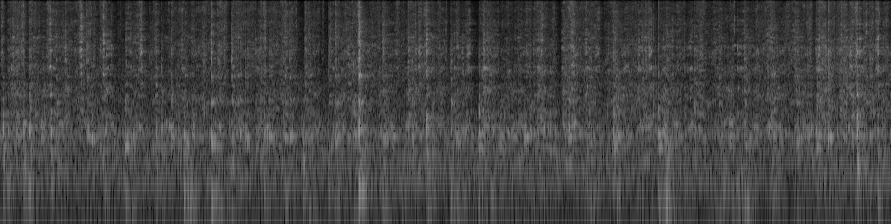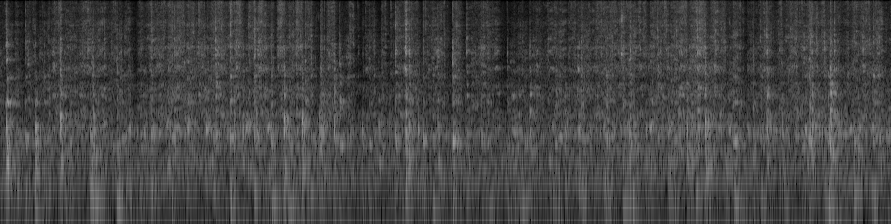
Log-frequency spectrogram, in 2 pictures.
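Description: Wire whisk beating lemon curd in a stainless steel bowl, its wires scraping and clicking against the metal in a steady run of quick strokes as lumps of butter are whisked in to melt.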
